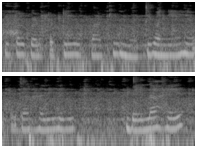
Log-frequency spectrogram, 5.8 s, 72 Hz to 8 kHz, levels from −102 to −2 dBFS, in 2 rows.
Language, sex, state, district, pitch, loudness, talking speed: Hindi, female, Maharashtra, Aurangabad, 210 Hz, -41 LUFS, 115 wpm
